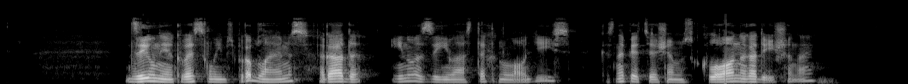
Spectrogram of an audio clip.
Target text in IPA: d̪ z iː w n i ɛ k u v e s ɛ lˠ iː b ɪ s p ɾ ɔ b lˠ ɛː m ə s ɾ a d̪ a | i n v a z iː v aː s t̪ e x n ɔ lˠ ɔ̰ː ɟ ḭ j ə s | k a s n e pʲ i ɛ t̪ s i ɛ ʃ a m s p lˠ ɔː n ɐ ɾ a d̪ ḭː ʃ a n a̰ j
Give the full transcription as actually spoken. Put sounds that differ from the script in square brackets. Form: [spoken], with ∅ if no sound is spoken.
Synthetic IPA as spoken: d̪ z iː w n i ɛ k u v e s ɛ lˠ iː b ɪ s p ɾ ɔ b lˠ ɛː m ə s ɾ a d̪ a | i n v a z iː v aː s t̪ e x n ɔ lˠ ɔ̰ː ɟ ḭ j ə s | k a s n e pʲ i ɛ t̪ s i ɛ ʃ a m s [k] lˠ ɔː n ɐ ɾ a d̪ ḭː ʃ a n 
